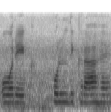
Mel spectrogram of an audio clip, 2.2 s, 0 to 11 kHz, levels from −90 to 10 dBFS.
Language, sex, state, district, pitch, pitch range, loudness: Hindi, male, Punjab, Pathankot, 195 Hz, 190-210 Hz, -16 LUFS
